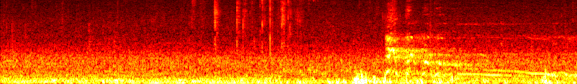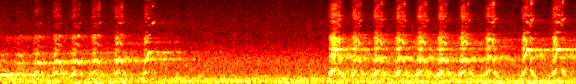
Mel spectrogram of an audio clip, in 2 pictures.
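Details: Dog in a case of nuisance barking, giving rapid runs of high, yappy barks in bursts, one long string in the middle and another toward the end, over a steady low rumble like distant traffic.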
